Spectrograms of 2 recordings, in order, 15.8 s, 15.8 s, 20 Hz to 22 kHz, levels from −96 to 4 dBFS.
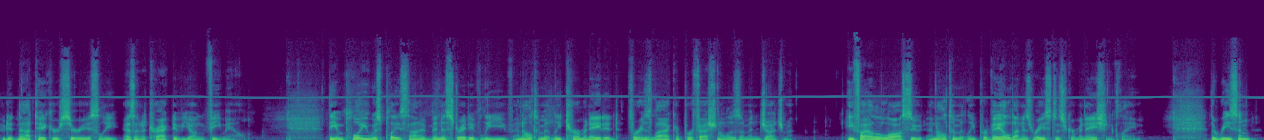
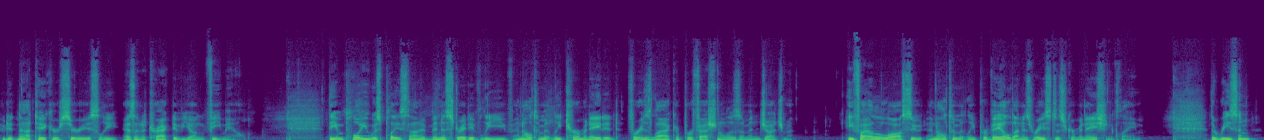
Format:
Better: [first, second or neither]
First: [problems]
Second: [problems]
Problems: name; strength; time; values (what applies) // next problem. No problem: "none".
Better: second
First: high-pitched whine; faint; throughout; 7 kHz, 30 dB below the speech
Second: none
